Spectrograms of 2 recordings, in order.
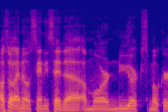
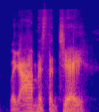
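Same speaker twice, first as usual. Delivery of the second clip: raspy, rough voice with a New York accent; 2 semitones higher, 4 dB louder than usual. The speaker says he'd like to see a New Yorker and demonstrates: raspy New Yorker voice. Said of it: "a New Yorker like with the b- raspy voice".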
